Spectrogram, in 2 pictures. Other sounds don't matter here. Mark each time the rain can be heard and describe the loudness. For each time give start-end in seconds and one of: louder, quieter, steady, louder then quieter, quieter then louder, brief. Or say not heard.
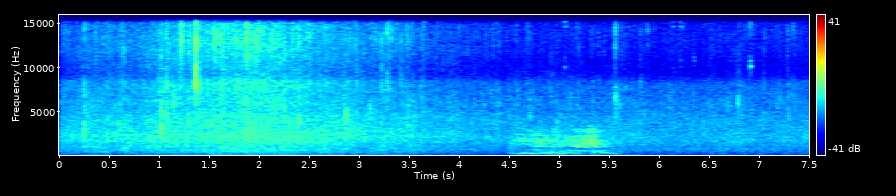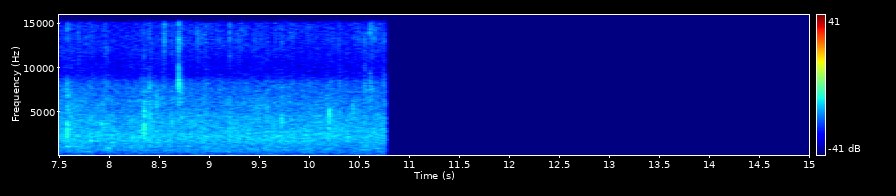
0.0-10.8 quieter.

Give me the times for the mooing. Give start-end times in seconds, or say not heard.
4.5-5.8.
